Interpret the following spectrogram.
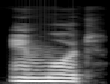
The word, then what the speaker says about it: Anwood: Amwood. A N W O O D. like wood with a in the front.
